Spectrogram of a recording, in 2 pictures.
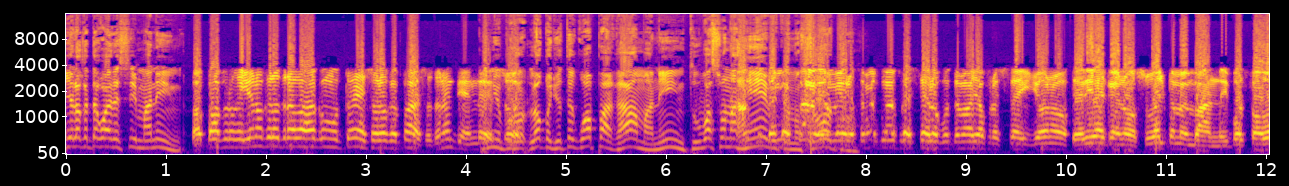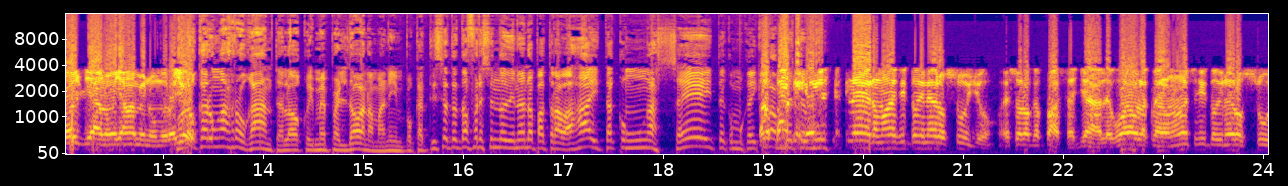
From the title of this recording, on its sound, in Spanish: Broma telefonica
